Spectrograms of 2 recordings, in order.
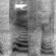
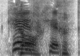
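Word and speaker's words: Kärcher: А ты знаешь, ну Кёрхер читается правильно. Кёрхер.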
